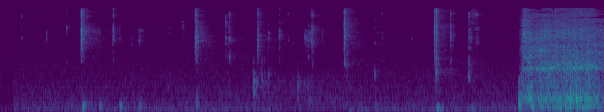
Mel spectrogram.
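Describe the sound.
Someone types a website address on a computer keyboard, with sharp key clicks in an irregular rhythm, some louder than others, before a sudden steady rush of noise at the end.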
